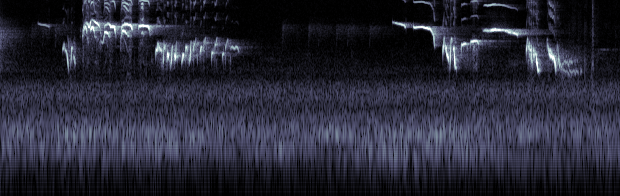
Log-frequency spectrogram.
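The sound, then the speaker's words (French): Two European robins singing their autumn song while chasing each other: two bursts of thin, high, warbling birdsong with quick descending trills, separated by a pause, ringing out over a steady low rushing background noise. “Donc voilà pour l'explication de ce comportement de deux rouges-gorges au chant d'automne.”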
